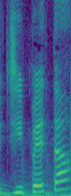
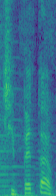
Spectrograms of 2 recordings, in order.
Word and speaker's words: jipeta: Ya no se dice coche, se dice jipeta, buggy o carrazo. – ¿Cómo has dicho primero? ¿Chipeta? ¿Cuál has dicho? – Jipeta. – Jipeta. Se llama jipeta.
